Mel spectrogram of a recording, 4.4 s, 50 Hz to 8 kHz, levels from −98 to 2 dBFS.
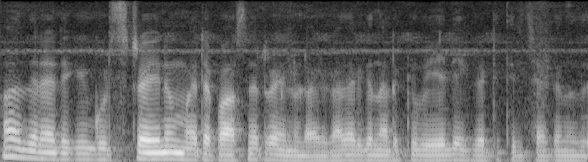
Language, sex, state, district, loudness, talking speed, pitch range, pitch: Malayalam, male, Kerala, Wayanad, -18 LUFS, 175 wpm, 90-105 Hz, 95 Hz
